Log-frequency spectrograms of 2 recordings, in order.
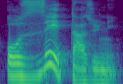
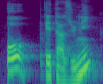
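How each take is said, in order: First: A z sound links the two words together. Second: The words are said without a linking z sound. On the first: The speaker calls it right. "I say" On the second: The speaker calls it wrong. "I don't say"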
